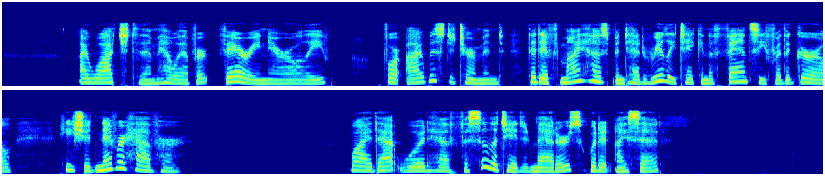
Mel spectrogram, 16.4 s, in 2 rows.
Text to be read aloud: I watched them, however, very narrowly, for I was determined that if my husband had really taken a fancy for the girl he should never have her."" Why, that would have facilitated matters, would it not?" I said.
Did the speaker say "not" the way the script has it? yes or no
no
